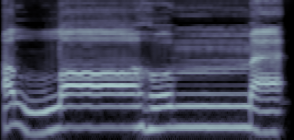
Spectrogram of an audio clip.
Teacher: লামকে ল বলে পড়তে হবে, কারণ আল্লাহ শব্দের আগের হরফে জবর আছে। হুম এখানে ওয়াজিব গুন্না, 3 সেকেন্ড পরিমাণ গুন্নাহ করে পড়ব, কারণ হরকতের বামে মিমের উপরে তাসদিদ আছে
